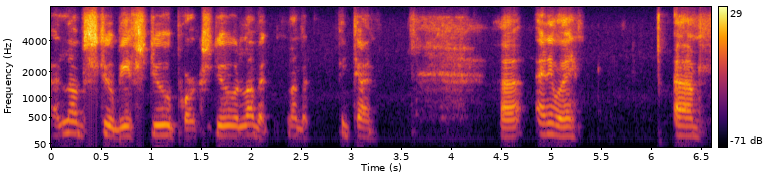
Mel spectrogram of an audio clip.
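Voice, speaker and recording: In a dry, close sound with no echo, a speaker with a Canadian accent talks at a fairly slow pace with long, frequent pauses, a bright, sharp tone and fairly even intonation. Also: man, high pitch for a man. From Canada. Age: 70s. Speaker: retiree telling personal stories. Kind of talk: casual monologue. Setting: at home, TV in the room. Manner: halting, many fillers.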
